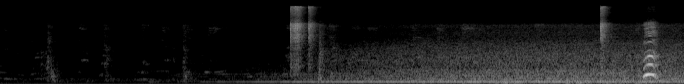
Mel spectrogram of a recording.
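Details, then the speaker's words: Electric fan owned for years, run on an extension cord, still crackling after being unplugged and replugged: low mains hum, then irregular crackling hiss with sharp pops once the fan runs; electrical static, cause still unknown. "ah still making static noises freak I gotta see I got a look deeper"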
